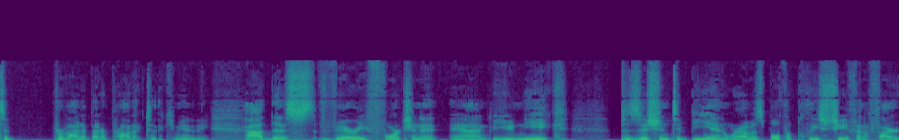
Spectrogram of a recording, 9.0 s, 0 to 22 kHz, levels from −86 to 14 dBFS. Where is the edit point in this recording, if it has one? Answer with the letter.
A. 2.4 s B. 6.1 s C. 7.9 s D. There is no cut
B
